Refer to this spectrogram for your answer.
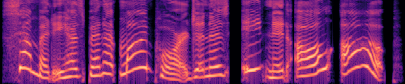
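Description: A woman voicing a small young male bear in a storybook, with a sharp, shrill voice. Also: huge pitch swings, normal speed, no echo, studio quality. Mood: upset.

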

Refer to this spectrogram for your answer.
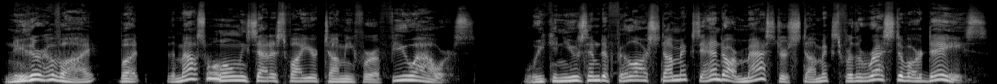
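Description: A loud, barking mutt of a dog, put on by a male storyteller, his voice gravelly and full of rough edges. The pitch swings up and down as he growls out his lines, close and dry with no room sound. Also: very animated, normal speed, no room sound. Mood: bossy. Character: gruff scruffy male mutt dog, bitter.

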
